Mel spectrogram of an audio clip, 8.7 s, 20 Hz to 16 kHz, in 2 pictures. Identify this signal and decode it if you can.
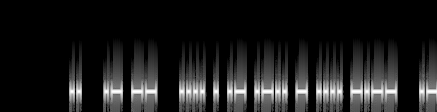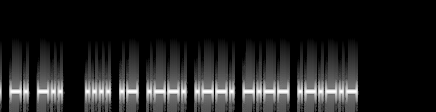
Morse code, heard as a keyed tone, about 36 wpm, 700 Hz. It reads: I AM HEALTHY AND HAPPY.
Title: Sentences from Top 1000 Words - Review Part 5 - 35wpm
